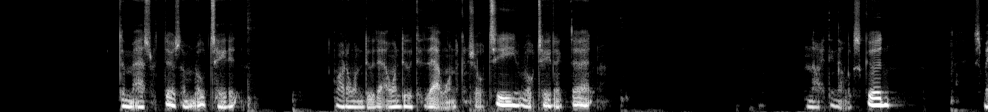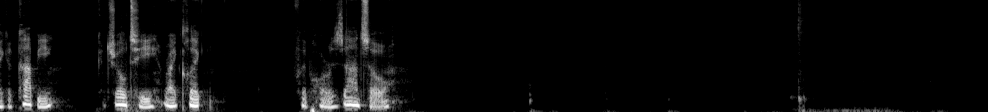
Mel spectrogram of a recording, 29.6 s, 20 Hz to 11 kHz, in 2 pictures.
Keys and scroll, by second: 5.0 ctrl+z, 7.0 ctrl+t, 9.7 Down, 11.2 ctrl+s, 14.2 ctrl+j, 16.6 ctrl+t.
